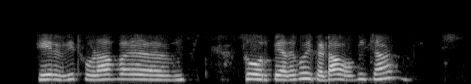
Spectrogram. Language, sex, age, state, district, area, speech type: Dogri, female, 18-30, Jammu and Kashmir, Samba, rural, conversation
